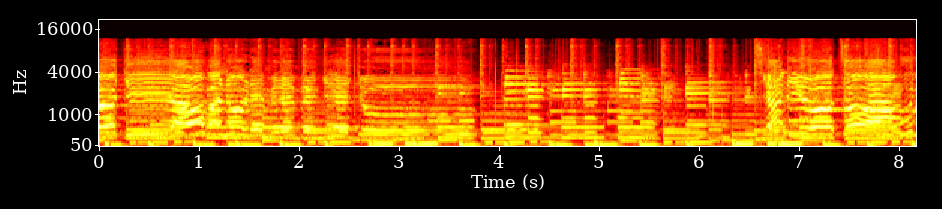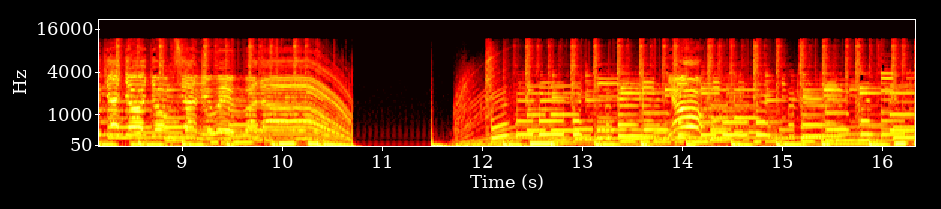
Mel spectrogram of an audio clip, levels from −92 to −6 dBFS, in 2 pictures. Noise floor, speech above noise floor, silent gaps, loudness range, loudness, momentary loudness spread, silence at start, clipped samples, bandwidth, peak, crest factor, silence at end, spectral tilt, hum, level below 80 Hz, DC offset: -68 dBFS; 46 dB; none; 9 LU; -19 LUFS; 12 LU; 0 s; under 0.1%; 12 kHz; -2 dBFS; 18 dB; 0 s; -4 dB/octave; none; -32 dBFS; under 0.1%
